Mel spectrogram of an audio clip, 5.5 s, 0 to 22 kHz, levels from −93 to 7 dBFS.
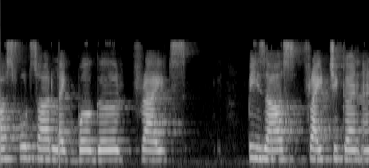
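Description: Voice packets between the headset and the phone were dropped with nothing filling the gap, which is unconcealed Bluetooth headset packet loss. The speech breaks off at 0.87 s for about 15 ms, a gap that fits two lost packets, and again at 2.73 s and 4.33 s for about 7.5 ms each. Each brief hole starts and stops abruptly, while the wideband mSBC link carries the rest with its light graininess.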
